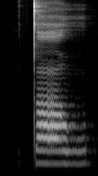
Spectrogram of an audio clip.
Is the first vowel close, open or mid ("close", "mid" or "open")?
open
